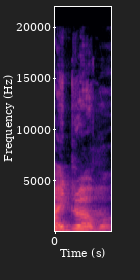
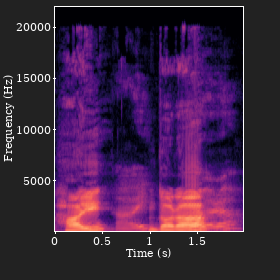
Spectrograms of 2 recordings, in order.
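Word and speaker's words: Hyderabad: তেলাঙ্গানা তেলাঙ্গানারা রাজধানী হচ্ছে হায়দ্রাবাদ হাইদ্রাবাদ হাই দ্বারা হাইদ্রা নয় কিন্তু হাই দ্বারা হাইদারা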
